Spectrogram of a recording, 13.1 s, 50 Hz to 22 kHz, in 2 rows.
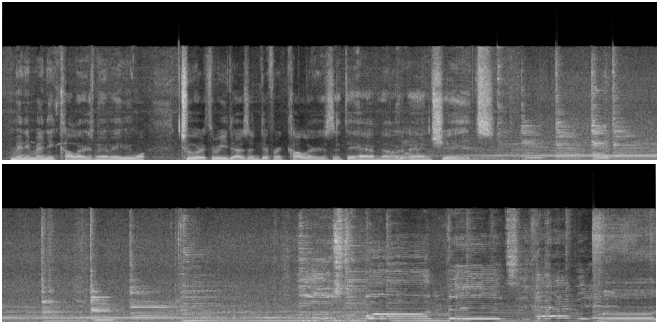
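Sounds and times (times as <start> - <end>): strummed guitar music: 4.0 - 13.0.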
